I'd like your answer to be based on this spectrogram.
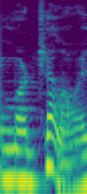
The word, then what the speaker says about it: Marchello: With my guest this morning, Holly Marchello.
